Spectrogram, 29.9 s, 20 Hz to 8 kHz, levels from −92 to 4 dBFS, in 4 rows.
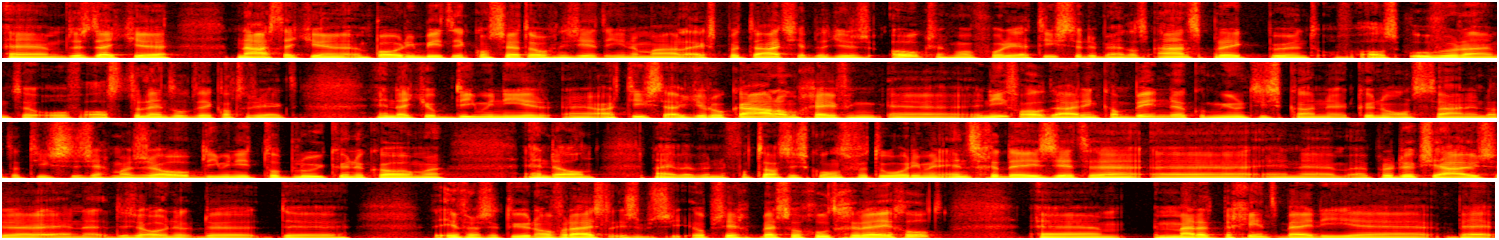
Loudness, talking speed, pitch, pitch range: -22 LUFS, 235 wpm, 125 Hz, 120-135 Hz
